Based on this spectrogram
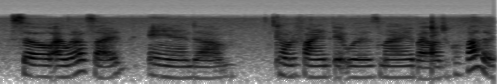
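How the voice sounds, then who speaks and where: Noticeable background noise sits behind a woman speaking at medium pitch and a moderate pace. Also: ordinary pitch variation, very even loudness. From Southern California. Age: 20s. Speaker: vlogger. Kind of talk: personal life story. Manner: hesitant, many fillers.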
